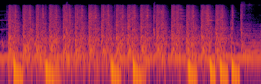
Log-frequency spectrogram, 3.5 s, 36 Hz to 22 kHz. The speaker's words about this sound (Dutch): het overduidelijke geluid van een 7,62 mm Kalashnikov.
